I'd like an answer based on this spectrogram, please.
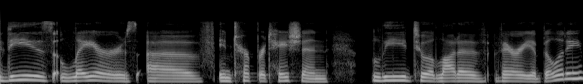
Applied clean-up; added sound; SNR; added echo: none; none; none; none.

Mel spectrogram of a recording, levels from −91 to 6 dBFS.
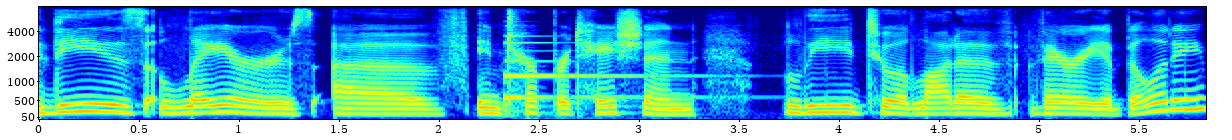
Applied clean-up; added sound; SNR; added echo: none; Guitar; 13 dB; none.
